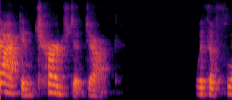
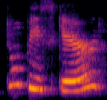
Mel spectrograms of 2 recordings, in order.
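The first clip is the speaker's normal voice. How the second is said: put-on high, slow little-girl reassurance; soothing girl; 11 semitones higher, 4 dB louder, slower than usual. A narrator's reading. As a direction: coax her gently as young Annie. Annie comforts scared gorilla.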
